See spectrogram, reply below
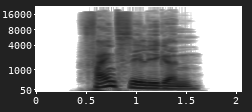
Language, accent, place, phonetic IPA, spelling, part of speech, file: German, Germany, Berlin, [ˈfaɪ̯ntˌzeːlɪɡn̩], feindseligen, adjective, De-feindseligen.ogg
- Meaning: inflection of feindselig: 1. strong genitive masculine/neuter singular 2. weak/mixed genitive/dative all-gender singular 3. strong/weak/mixed accusative masculine singular 4. strong dative plural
